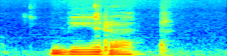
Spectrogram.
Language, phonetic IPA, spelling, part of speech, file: Polish, [ˈbʲirɛt], biret, noun, LL-Q809 (pol)-biret.wav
